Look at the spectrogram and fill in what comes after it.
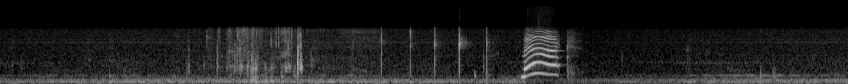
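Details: Twelve-week-old Cardigan Welsh Corgi puppy Mac hiccups under a futon: scattered soft clicking hiccups, then a loud, wavering high whine lasting about half a second, while a woman comforts him.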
